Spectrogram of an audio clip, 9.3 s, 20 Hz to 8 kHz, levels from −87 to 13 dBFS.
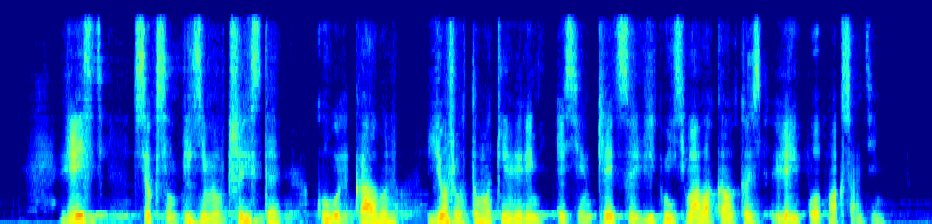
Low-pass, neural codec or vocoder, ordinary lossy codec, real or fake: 7.2 kHz; codec, 16 kHz in and 24 kHz out, 0.6 kbps, FireRedTTS-2 codec; AAC, 48 kbps; fake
